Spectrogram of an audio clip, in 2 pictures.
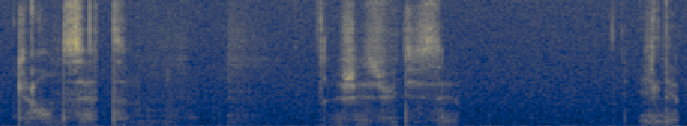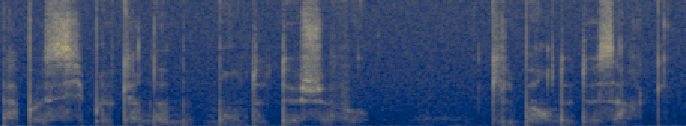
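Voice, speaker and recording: A reader giving a whispered ASMR audiobook reading of scripture in a hushed library whisper, measured, pausing between short phrases. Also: rough recording.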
